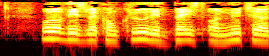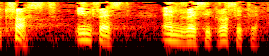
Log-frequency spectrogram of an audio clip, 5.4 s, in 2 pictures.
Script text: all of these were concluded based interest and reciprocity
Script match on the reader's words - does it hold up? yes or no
no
